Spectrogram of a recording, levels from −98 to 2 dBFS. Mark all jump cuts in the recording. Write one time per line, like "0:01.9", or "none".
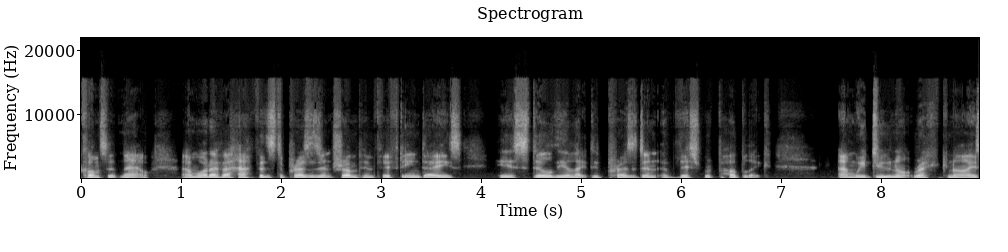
none

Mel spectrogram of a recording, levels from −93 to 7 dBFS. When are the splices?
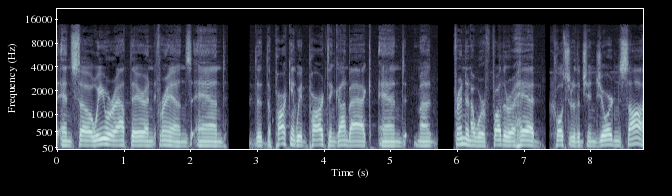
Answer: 0:01.5
0:02.9
0:03.6
0:04.4
0:05.3
0:06.2
0:07.9

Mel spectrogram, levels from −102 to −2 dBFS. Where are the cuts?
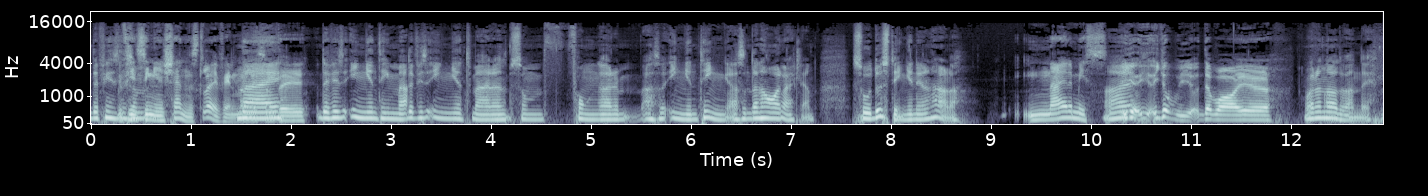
0:03.2
0:04.2
0:06.6
0:06.9
0:07.5
0:12.0

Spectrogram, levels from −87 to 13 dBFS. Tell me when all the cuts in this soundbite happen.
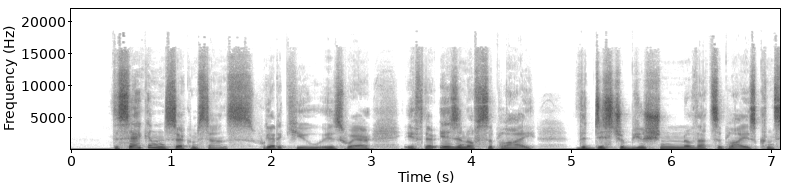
0:01.9
0:03.3

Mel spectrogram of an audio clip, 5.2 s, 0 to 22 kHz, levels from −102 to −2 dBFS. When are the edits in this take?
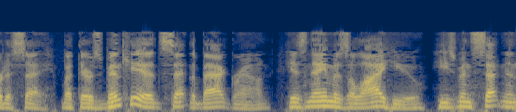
0:01.2
0:01.9
0:02.8

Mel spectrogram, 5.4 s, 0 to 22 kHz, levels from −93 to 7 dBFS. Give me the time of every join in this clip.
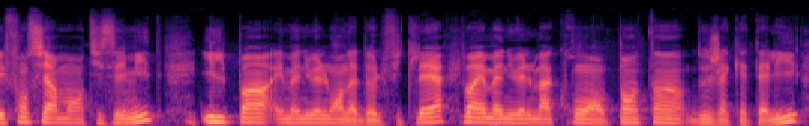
0:02.2
0:03.1

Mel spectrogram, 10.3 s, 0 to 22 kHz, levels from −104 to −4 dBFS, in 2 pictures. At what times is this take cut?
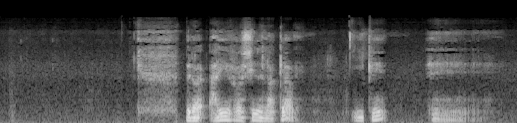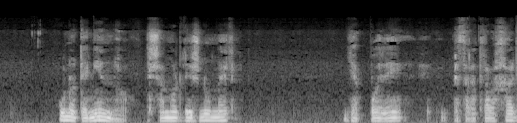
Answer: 0:03.6
0:06.7

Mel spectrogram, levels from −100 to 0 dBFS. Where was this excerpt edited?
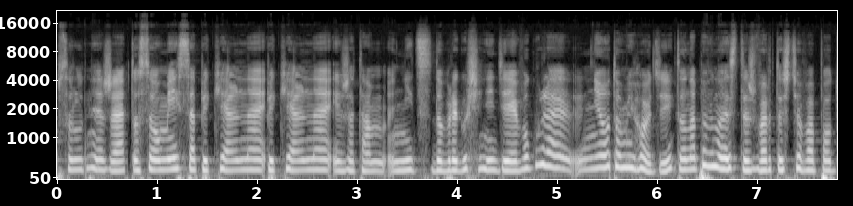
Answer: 0:02.1

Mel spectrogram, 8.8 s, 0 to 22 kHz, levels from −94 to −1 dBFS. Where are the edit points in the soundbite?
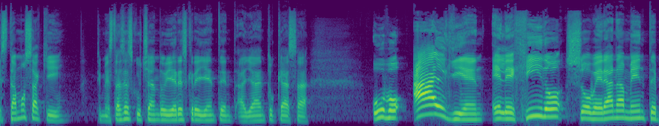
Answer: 0:01.3
0:05.4

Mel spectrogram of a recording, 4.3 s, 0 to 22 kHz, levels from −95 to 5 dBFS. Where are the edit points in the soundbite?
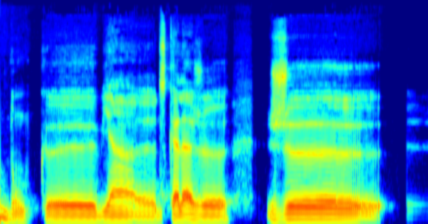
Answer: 0:01.6
0:02.5

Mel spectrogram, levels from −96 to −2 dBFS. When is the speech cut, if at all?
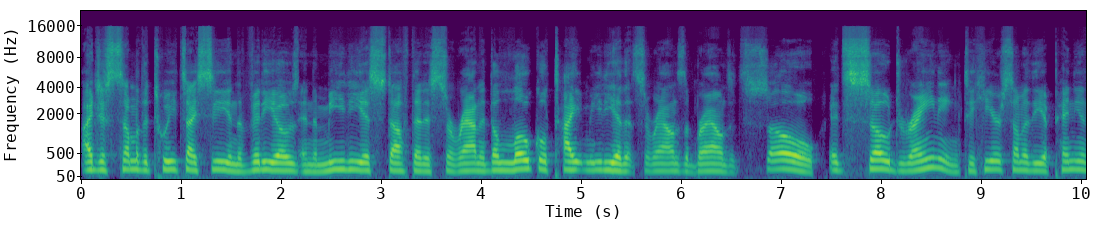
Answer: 0:02.2
0:07.4

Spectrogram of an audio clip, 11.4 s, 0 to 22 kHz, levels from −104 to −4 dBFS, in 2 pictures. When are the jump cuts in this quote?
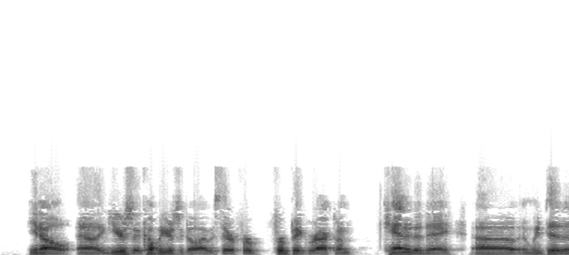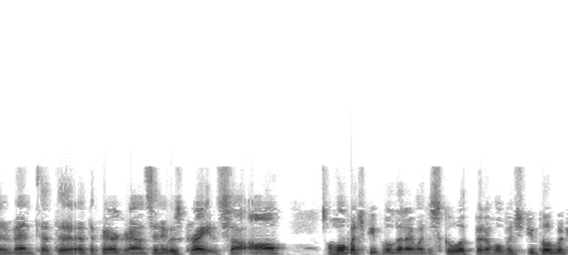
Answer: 0:04.6

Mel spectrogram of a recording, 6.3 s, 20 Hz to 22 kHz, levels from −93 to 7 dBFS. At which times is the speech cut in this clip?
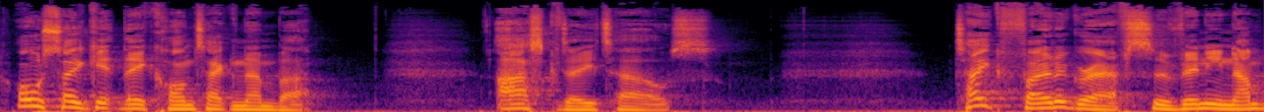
0:01.1
0:02.8

